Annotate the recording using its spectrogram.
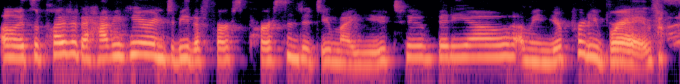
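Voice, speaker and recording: A woman's high voice at a very fast pace. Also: ordinary pitch variation. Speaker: podcast host. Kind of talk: podcast interview.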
